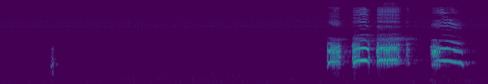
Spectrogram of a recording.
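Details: Red junglefowl in Aceh, two wild birds drawn in by a lure bird. A faint short note, a pause, then a loud multi-part crow: several harsh broken syllables ending in a drawn-out falling note.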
